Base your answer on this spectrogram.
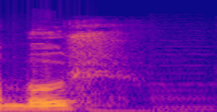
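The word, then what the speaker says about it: Bosz: Peter Bosch. Le O, puis ouais, le classique, hein, juste le. Vous voyez, on prononce pas le S par contre.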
